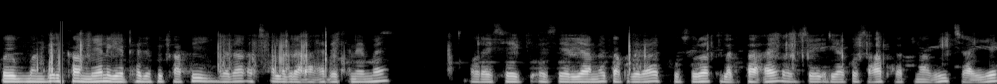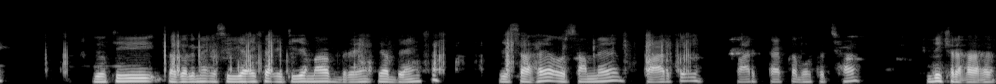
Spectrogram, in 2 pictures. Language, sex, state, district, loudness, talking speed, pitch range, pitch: Hindi, male, Bihar, Gaya, -18 LUFS, 175 wpm, 120-140 Hz, 130 Hz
